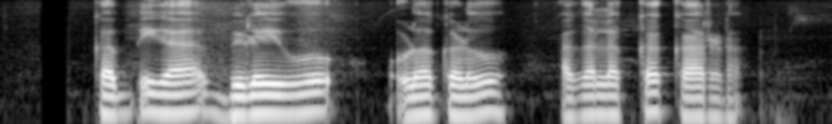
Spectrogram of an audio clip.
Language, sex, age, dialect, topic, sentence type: Kannada, male, 18-24, Northeastern, agriculture, question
